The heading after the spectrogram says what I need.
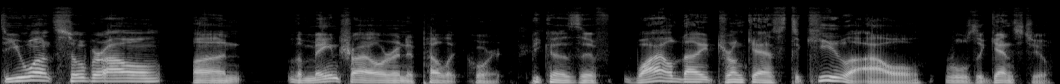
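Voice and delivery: normal talking voice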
